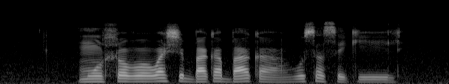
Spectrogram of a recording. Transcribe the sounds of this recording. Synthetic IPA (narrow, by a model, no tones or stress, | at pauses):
muɬɔβɔwaʃibakabakawusasekiːlɛ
